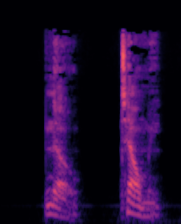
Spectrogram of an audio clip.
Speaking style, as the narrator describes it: he said

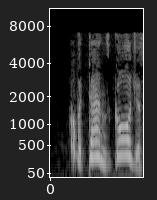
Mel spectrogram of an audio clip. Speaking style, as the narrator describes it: exclaimed Nettie

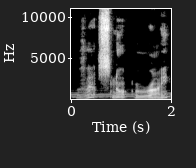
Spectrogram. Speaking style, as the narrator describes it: I had muttered

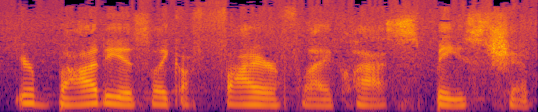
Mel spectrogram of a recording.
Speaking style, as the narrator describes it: Wash murmured

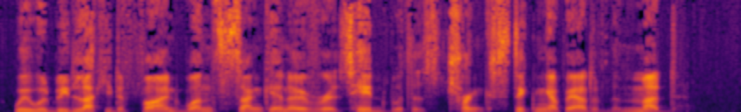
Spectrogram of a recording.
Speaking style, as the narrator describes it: Ribbreaker snorted

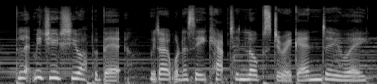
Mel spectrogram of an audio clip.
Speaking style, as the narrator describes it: She chuckled

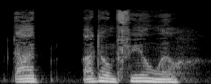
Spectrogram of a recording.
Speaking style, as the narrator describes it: croaked

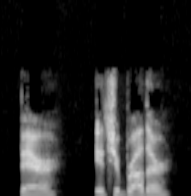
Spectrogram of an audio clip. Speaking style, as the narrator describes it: she called out

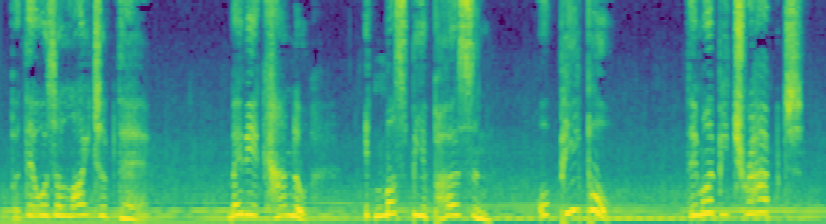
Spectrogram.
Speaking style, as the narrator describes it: Luca pleaded as much with his tone as his words

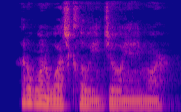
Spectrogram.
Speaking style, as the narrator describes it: she said softly

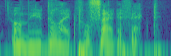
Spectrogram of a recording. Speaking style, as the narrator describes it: he chuckled

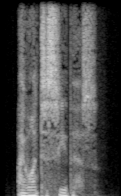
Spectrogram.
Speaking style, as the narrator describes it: I whisper

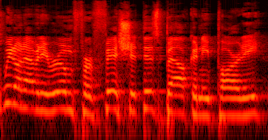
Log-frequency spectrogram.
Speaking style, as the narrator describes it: Waldorf shouted

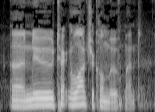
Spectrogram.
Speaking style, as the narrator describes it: said

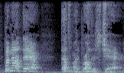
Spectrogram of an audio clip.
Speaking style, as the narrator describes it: I hissed

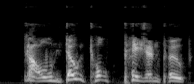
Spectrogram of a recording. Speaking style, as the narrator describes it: snapped Leovenus

